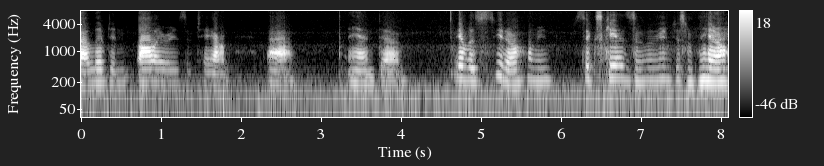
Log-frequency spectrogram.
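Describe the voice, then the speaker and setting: A woman with a Midwestern US accent speaks with big swings in loudness and long, frequent pauses. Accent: US Midwest. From Kansas, Wichita. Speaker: state legislator. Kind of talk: oral history interview. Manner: halting.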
